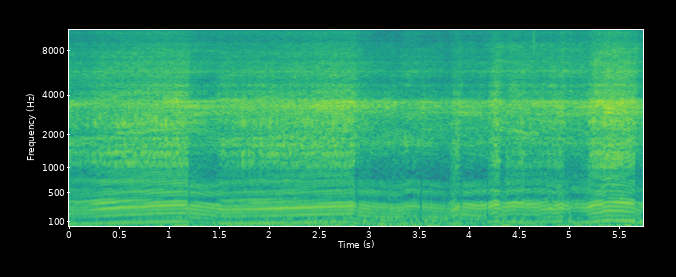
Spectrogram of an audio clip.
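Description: A dirt bike engine revs loudly, its pitch rising and falling.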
